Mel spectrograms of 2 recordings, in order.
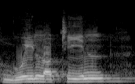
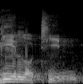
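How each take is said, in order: First: A W-like sound follows the G. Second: No W-like sound follows the G. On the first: The speaker calls it wrong. "not guillotine" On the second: The speaker calls it right. "Letter U is not pronounced"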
